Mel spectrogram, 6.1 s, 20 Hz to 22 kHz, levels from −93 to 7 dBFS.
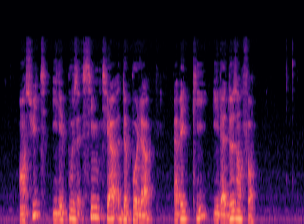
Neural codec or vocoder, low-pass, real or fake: none; 10.8 kHz; real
